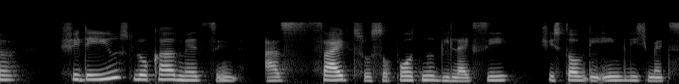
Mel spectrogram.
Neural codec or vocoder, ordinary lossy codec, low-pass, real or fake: codec, 16 kHz, about 1 kbps, DyCAST, with the encoder's durations; MP3, 96 kbps; 7.2 kHz; fake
